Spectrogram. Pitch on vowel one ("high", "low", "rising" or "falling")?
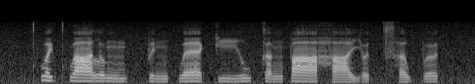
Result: high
